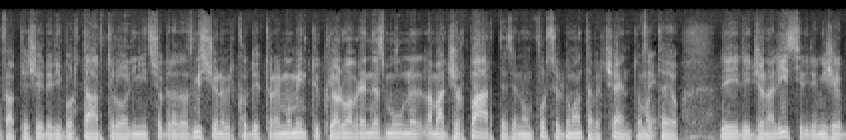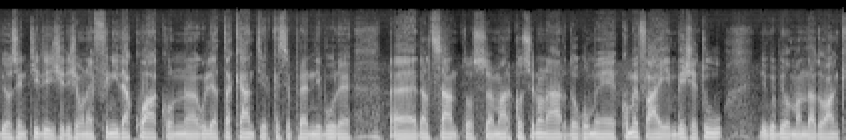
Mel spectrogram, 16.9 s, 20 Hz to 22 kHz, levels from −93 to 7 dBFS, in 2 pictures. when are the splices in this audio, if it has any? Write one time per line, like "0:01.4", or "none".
0:12.6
